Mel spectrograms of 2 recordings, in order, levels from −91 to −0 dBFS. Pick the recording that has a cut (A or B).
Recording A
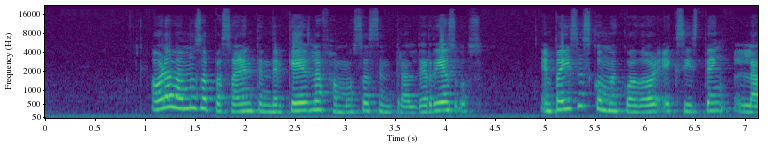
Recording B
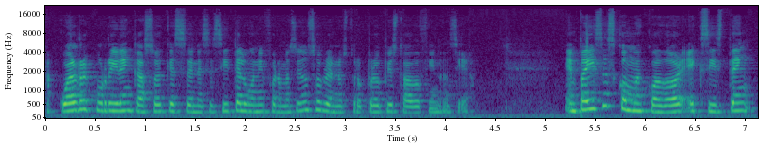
A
